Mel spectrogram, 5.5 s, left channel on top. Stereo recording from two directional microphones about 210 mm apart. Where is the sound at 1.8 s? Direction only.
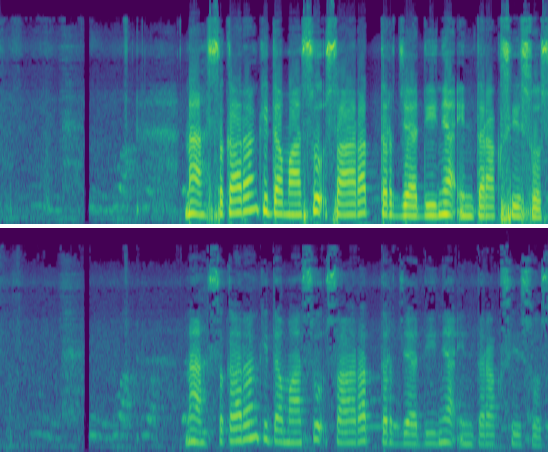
40° left (ahead or behind).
